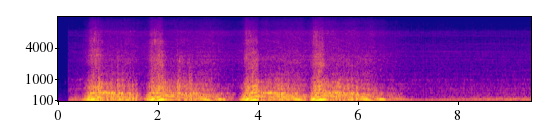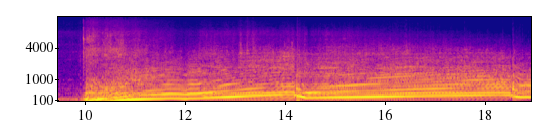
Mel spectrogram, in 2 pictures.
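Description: A loud car engine with a Sol Performance exhaust, valves open, revs sharply several times, then idles briefly before roaring through a long, rising acceleration, aggressive with no talking.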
